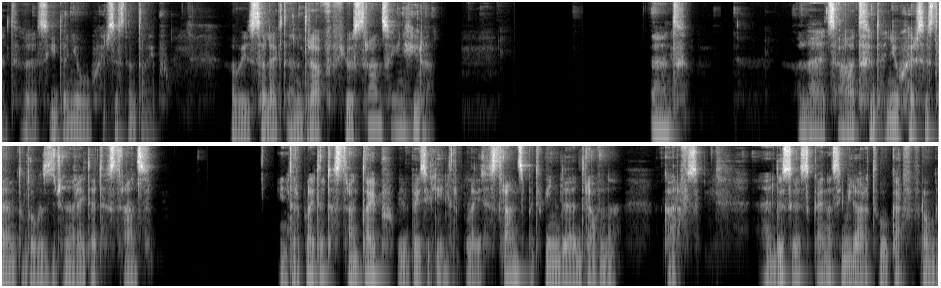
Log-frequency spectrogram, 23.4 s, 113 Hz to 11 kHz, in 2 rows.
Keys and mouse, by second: 0.2 click, 0.5 click, 2.5-3.2 drag, 3.3 middle drag, 3.7 shift+middle drag, 4.8 middle click, 5.6 middle click, 6.0-10.2 typing, 6.5-7.0 drag, 7.7-8.0 drag, 8.7-9.0 drag, 9.7-10.2 drag, 10.5 drag, 11.6 e, 12.6 g, 14.0-15.7 drag, 16.6 drag, 17.3 g, 18.7 g, 20.6 g, 21.3 g, 22.3 e.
